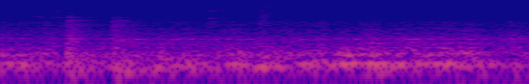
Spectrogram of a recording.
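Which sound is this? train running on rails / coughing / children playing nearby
train running on rails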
